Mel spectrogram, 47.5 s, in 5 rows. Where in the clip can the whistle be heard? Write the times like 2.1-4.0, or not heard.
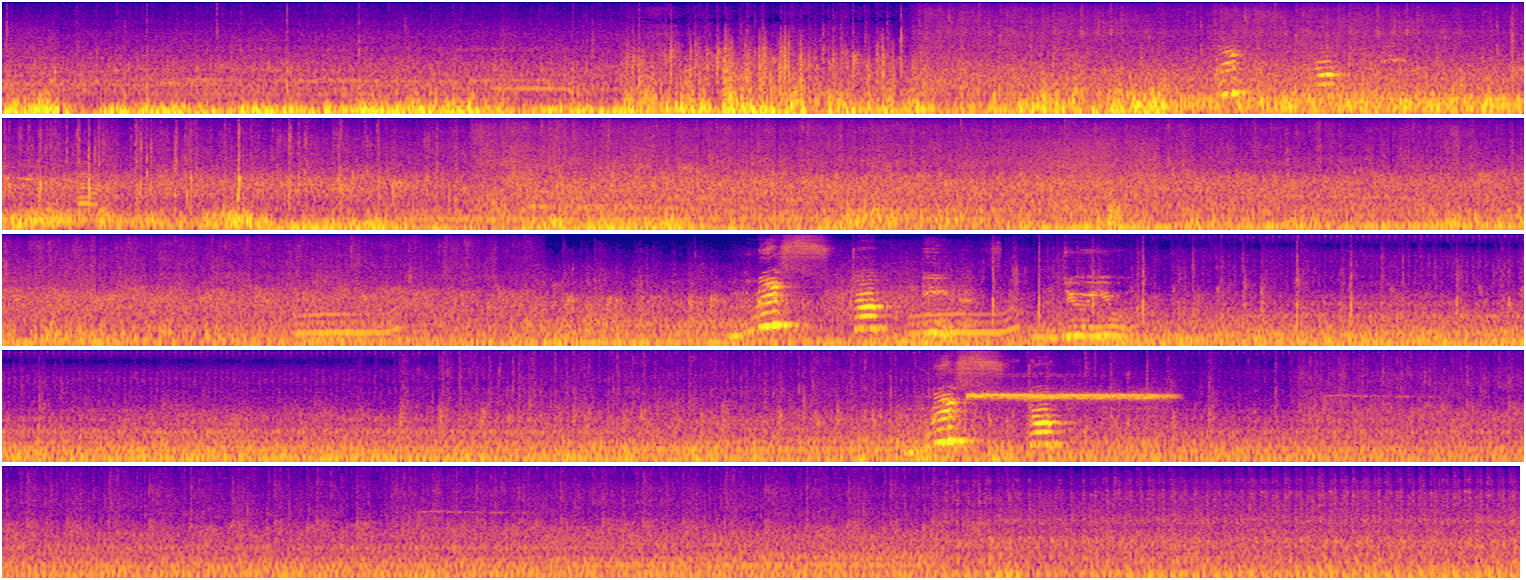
34.5-35.9.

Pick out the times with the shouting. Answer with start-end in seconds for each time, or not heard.
7.4-10.2, 23.6-26.1, 34.1-35.2.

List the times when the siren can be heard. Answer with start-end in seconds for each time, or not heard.
not heard.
